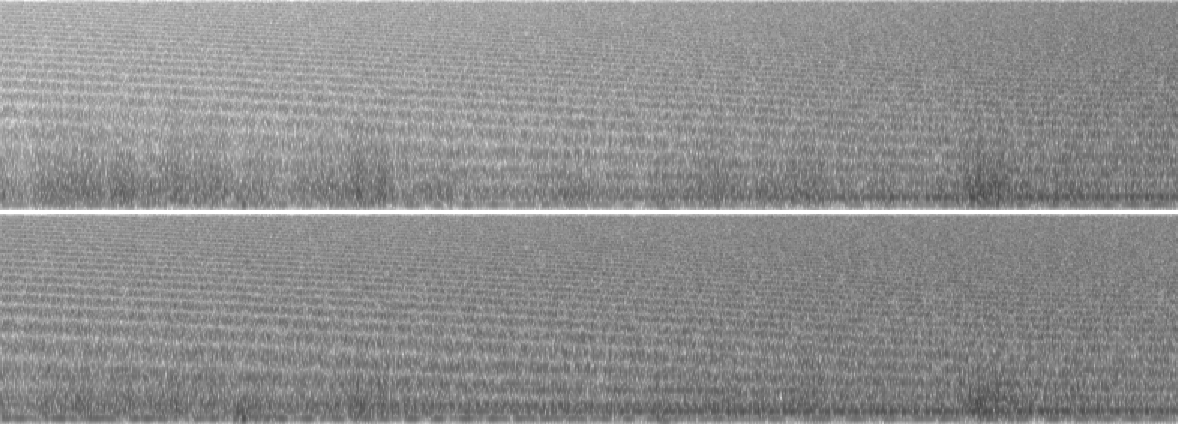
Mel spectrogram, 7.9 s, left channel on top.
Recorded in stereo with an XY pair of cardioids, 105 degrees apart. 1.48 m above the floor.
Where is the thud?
45° right.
